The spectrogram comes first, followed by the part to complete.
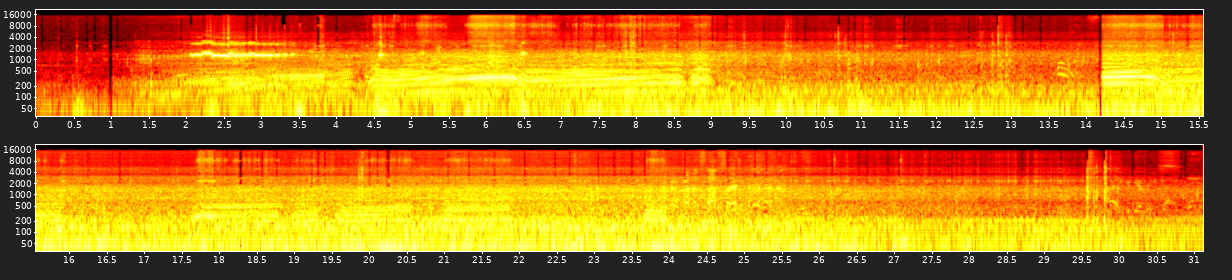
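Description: Car engines accelerating hard, heard from inside a car's cabin. The revs climb and drop back with gear changes in two hard pulls, the second starting with a sudden jump in loudness about fourteen seconds in, over steady road rumble.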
